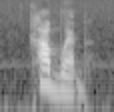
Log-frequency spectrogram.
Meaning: A spiderweb, especially a large one, an old abandoned one covered with debris and dust or an asymmetrical one woven with an irregular pattern of threads
- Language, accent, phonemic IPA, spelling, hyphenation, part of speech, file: English, US, /ˈkɒbwɛb/, cobweb, cob‧web, noun, En-us-cobweb.ogg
